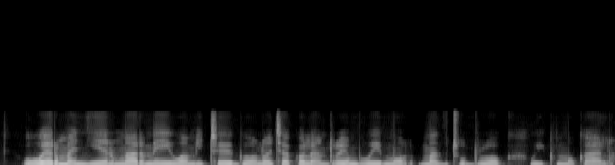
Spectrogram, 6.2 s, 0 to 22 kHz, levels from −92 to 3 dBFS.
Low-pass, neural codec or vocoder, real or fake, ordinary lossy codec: 7.2 kHz; codec, 16 kHz, about 1 kbps, DyCAST, with the encoder's durations; fake; none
